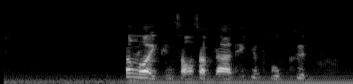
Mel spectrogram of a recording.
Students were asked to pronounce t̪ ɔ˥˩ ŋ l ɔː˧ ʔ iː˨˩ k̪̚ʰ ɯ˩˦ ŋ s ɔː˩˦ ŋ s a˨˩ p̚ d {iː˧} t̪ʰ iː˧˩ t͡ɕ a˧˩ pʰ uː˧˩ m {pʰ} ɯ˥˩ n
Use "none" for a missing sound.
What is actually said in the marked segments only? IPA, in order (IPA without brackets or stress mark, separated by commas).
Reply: aː˧, kʰ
